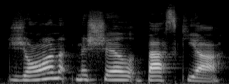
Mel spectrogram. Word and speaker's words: Jean-Michel Basquiat: Next, we have Jean-Michel Basquiat. And I know I pronounced that correctly because I looked it up on YouTube and I practiced it like 25 times before trying to pronounce it.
